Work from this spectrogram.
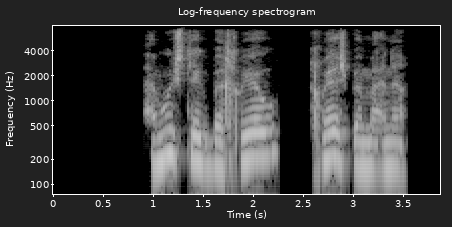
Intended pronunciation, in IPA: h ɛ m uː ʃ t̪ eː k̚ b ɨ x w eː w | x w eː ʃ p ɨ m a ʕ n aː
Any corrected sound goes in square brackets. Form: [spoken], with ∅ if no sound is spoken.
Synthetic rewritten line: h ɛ m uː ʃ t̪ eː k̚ b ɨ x w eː w | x w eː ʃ [b] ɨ m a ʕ n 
